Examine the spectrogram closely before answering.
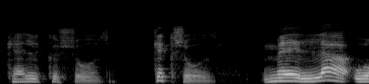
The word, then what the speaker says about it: quelque chose: du salon on va dire souvent quelque chose au lieu de quelque chose quelque chose mais là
